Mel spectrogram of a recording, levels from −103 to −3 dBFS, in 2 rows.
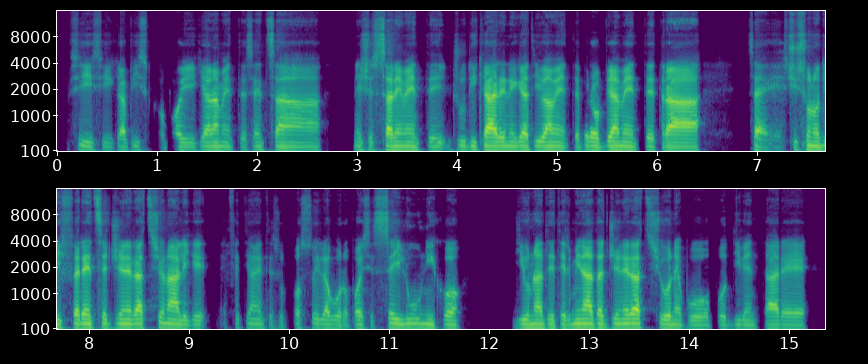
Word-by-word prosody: Sì, 110 -6 -7
sì, 105 -2 -15
capisco. 105 +2 -9
Poi 100 -1 -6
chiaramente 105 -1 -1
senza 105 -1 -1 0.3
necessariamente 110 0 0
giudicare 110 0 +4
negativamente, 110 -2 +1
però 115 -2 +1
ovviamente 110 -1 +2
tra 100 0 +6 0.5
sai 95 0 -4
ci 105 - -9
sono 110 +1 0
differenze 115 +1 +1
generazionali 115 0 +2
che 105 0 -7
effettivamente, 110 -1 -11
sul 105 +1 -22
posto 115 +1 -12
di 115 - -7
lavoro 105 -2 -4
poi, 110 +4 -5
se 100 -1 -17
sei 115 +2 -2
l'unico 110 -3 -4 0.4
di 110 +1 -8
una 110 0 +2
determinata 115 +1 +2
generazione 115 -2 +2
può 100 -1 -6
può 105 +2 -11
diventare 105 -1 -4
110 Hz, 135 wpm, -25 LUFS, 105-115 Hz, 0.5 s, tra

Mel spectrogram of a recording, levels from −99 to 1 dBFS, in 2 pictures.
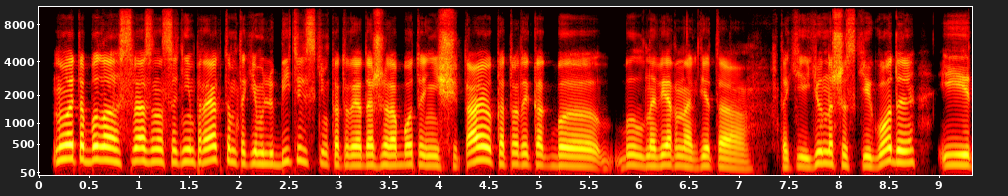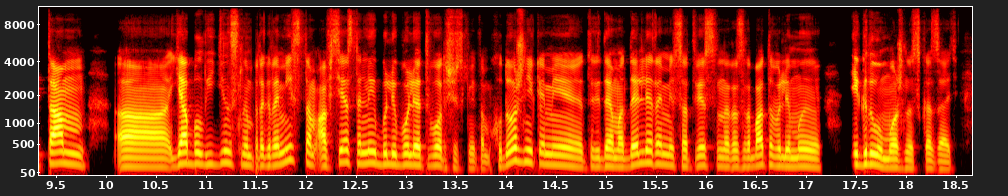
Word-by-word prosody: Ну 230 +4 +3
это 250 -1 +7
было 225 0 +4
связано 205 +1 0
с 195 - -7
1 200 +1 -4
проектом, 215 +1 +1
таким 180 -1 -5
любительским, 185 +1 -7
который 155 -1 -3
я 150 - +2
даже 155 0 0
работой 155 +1 -1
не 145 0 -4
считаю, 200 +11 +3
который, 170 -1 -4
как 155 -2 -3
бы, 140 -4 0
был, 155 -2 -7
наверно, 145 -2 0
где-то 120 -5 -3 0.2
в - - -21
такие 125 +2 -7
юношеские 155 -4 -2
годы, 190 +4 +1 0.2
и 155 0 -1
там, 175 -3 +6 0.3
а, 130 -1 +5
я 175 +1 +8
был 175 -1 -3
единственным 165 -2 -6
программистом, 160 +4 -2
а 145 - +4
все 195 - -2
остальные 180 -1 -2
были 165 -1 -3
более 155 -1 +1
творческими, 145 -6 -4
там 100 -2 -11
художниками 160 -5 -1
3D-моделерами. 150 +6 0
Соответственно, 135 -1 -5
разрабатывали 135 +2 -1
мы 130 -2 -2 0.3
игру, 165 -1 +2
можно 120 -2 -2
сказать. 105 -3 -7
155 Hz, 150 wpm, -24 LUFS, 135-180 Hz, 0.3 s, я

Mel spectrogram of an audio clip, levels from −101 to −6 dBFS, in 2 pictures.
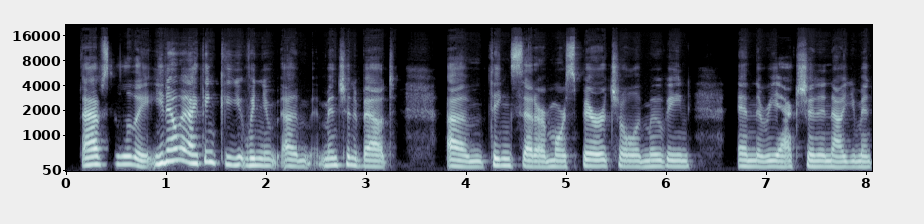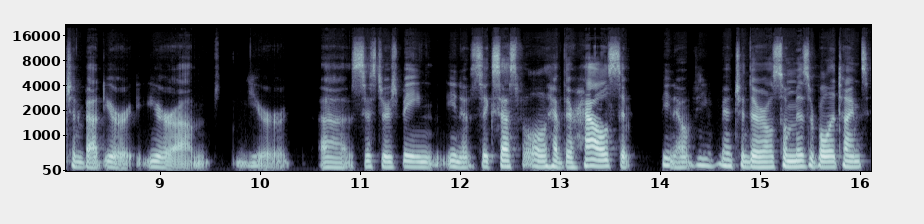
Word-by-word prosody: Absolutely, 210 -3 +3
you 225 - +6
know 300 +4 +6
what, 315 -3 +3
I 245 - +7
think 260 0 -1
you 200 -1 0
when 185 0 +3
you, 175 -2 -3
um, 165 +1 -1
mentioned 190 +2 0
about, 165 -3 0 0.5
um, 150 -3 +2
things 180 -1 +2
that 160 -3 +3
are 145 -1 +2
more 155 0 0
spiritual 165 0 +1
and 150 0 -2
moving 155 0 -1 0.5
and 160 -1 0
the 150 - 0
reaction, 155 +1 0
and 155 -1 +1
now 145 -2 +1
you 145 +1 -2
mentioned 145 0 -2
about 135 - -2
your 145 -1 -2
your, 145 -2 -2
um, - - -7 0.3
your, 85 0 -9 0.3
uh, 135 -1 -5
sisters 145 -2 -2
being, 140 -1 -1
you 155 - -2
know, 135 -1 -3
successful 155 +1 0
and 150 - -1
have 155 -5 0
their 140 - 0
house 160 +3 +4
and - - -3 0.3
you 195 - -2
know, 135 -1 -4
you 185 -3 -5
mentioned 170 -6 -2
they're 140 -1 +4
also 140 +2 +1
miserable 150 -1 +2
at 145 - -1
times. 150 -1 -1
155 Hz, 195 wpm, -23 LUFS, 145-175 Hz, 0.5 s, I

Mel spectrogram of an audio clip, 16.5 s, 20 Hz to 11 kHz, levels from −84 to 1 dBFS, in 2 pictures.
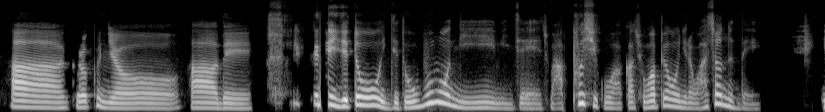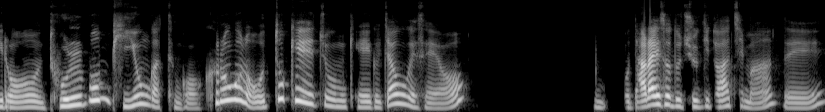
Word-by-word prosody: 아 165 -3 +3
그렇군요. 145 -5 -2
아 155 -1 0
네. 140 -2 -4 0.6
근데 255 -1 +1
이제 195 -3 +5
또 230 +1 +4
이제 150 -2 -3
노부모님 170 - -1
이제 140 0 -10
좀 140 +1 -15
아프시고 210 - -2
아까 145 +2 -8
종합병원이라고 170 -3 -4
하셨는데 175 - -4 0.6
이런 170 -2 0
돌봄 250 - +4
비용 245 - 0
같은 175 -5 -6
거 140 -1 -9
그런 350 - +3
거는 375 -6 +5
어떻게 310 - +2
좀 195 -5 -3
계획을 170 -1 -5
짜고 265 +5 +2
계세요? 165 - -4 1.3
음 165 - -10 0.2
뭐 170 - -9
나라에서도 235 +4 +6
주기도 185 0 -6
하지만 190 - -5
네. 150 - -7
175 Hz, 280 characters per minute, -21 LUFS, 155-230 Hz, 1.3 s, 나라에서도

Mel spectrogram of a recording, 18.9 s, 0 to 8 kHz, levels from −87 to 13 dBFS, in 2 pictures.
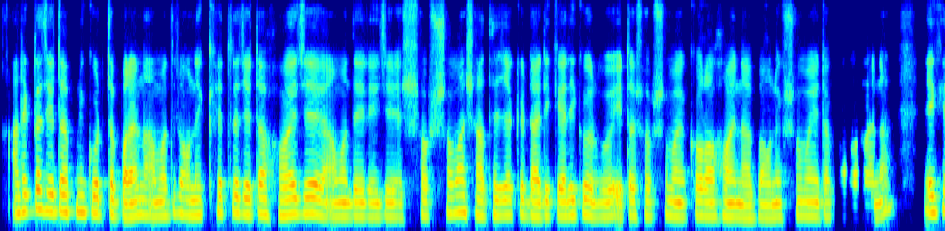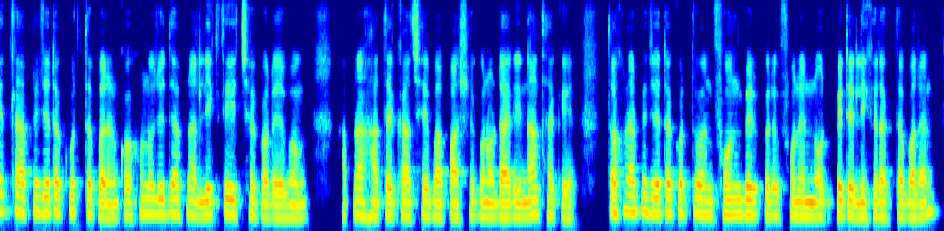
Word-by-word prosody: আরেকটা 180 +5 +2
যেটা 180 0 +3
আপনি 180 -1 -2
করতে 165 -1 +3
পারেন, 130 +2 +5
আমাদের 140 +4 -1
অনেক 150 0 -1
ক্ষেত্রে 170 0 -1
যেটা 155 +1 +3
হয় 150 +2 +4
যে 165 - +5 0.2
আমাদের 135 +1 +1
এই 130 - -1
যে 135 - +1 0.2
সবসময় 160 +5 -1
সাথে 140 0 -1
যে 150 - +2
একটা 150 - -3
ডায়রি 135 +1 +3
carry 140 +1 +2
করব। 135 -3 +1 0.2
এটা 145 - -2
সবসময় 135 -1 -1
করা 140 -1 +3
হয় 130 -1 +3
না 120 - 0
বা - - -1
অনেক 130 0 -1
সময় 140 -1 -2
এটা 135 - -3
করা 125 - -7
হয় 125 0 -2
না। - - -2 0.4
এক্ষেত্রে 175 +1 -2
আপনি 165 +1 -4
যেটা 165 0 +3
করতে 165 -1 -1
পারেন, 125 -2 +3
কখনো 155 +3 -2
যদি 150 +1 0
আপনার 145 -2 -3
লিখতে 140 +2 -1
ইচ্ছা 150 +1 -3
করে 125 -2 +1
এবং 125 0 -1 0.5
আপনার 140 0 -1
হাতের 135 +1 0
কাছে 135 +1 0
বা 130 - +4
পাশে 130 +1 0
কোন 135 - +1
ডায়রি 130 +1 +4
না 145 - +3
থাকে 135 -5 -2 0.4
তখন 165 +2 +1
আপনি 175 +1 -2
যেটা 160 +1 +3
করতে 160 +1 -2
পারেন 150 -2 +2
ফোন 150 -1 +2
বের 150 -1 +4
করে 145 - 0
ফোনের 140 -1 +1
notepad 135 +2 0
এ - - +4
লিখে 135 +2 0
রাখতে 130 +1 -2
পারেন। 125 +3 +1
140 Hz, 215 wpm, -22 LUFS, 135-160 Hz, 0.5 s, পারেন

